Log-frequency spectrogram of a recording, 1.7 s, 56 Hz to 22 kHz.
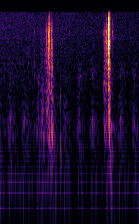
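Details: Car on a windy 59-degree morning, showing starting system fault after apparently dead battery: three sharp dry clicks about half a second apart and no cranking; owner suspects the battery, cause not confirmed.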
